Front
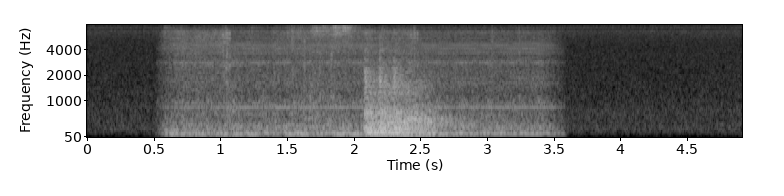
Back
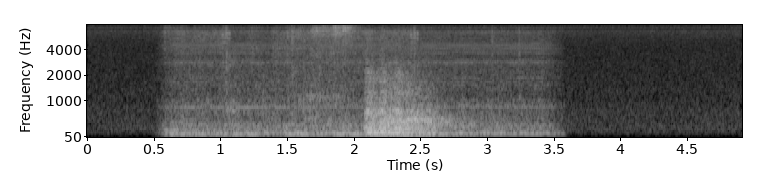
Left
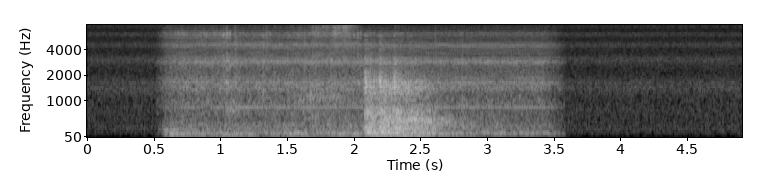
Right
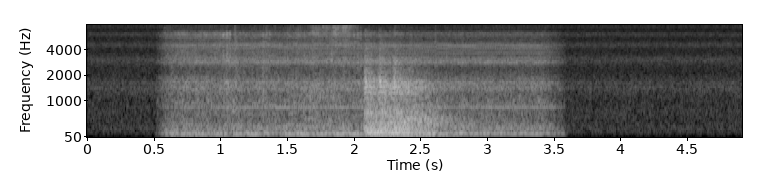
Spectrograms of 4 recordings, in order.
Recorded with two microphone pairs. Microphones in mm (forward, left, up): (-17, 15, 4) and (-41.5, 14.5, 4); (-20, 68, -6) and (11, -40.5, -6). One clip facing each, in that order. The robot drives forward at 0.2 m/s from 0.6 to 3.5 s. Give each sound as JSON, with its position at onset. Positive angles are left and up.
{"t": 0.6, "sound": "chewing", "azimuth_deg": 135, "distance_m": 1.5}
{"t": 2.1, "sound": "a gunshot", "azimuth_deg": 10, "distance_m": 0.7}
